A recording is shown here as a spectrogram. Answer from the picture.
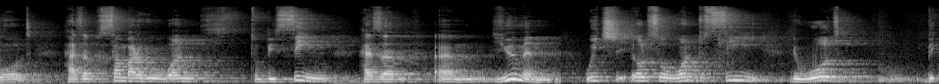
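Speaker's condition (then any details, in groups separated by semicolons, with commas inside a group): No condition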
